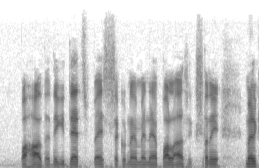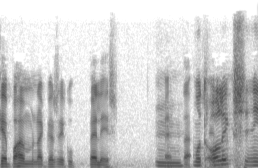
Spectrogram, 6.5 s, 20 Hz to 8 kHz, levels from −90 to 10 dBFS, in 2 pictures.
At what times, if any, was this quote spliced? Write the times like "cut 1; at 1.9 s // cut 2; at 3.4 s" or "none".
cut 1; at 2.5 s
